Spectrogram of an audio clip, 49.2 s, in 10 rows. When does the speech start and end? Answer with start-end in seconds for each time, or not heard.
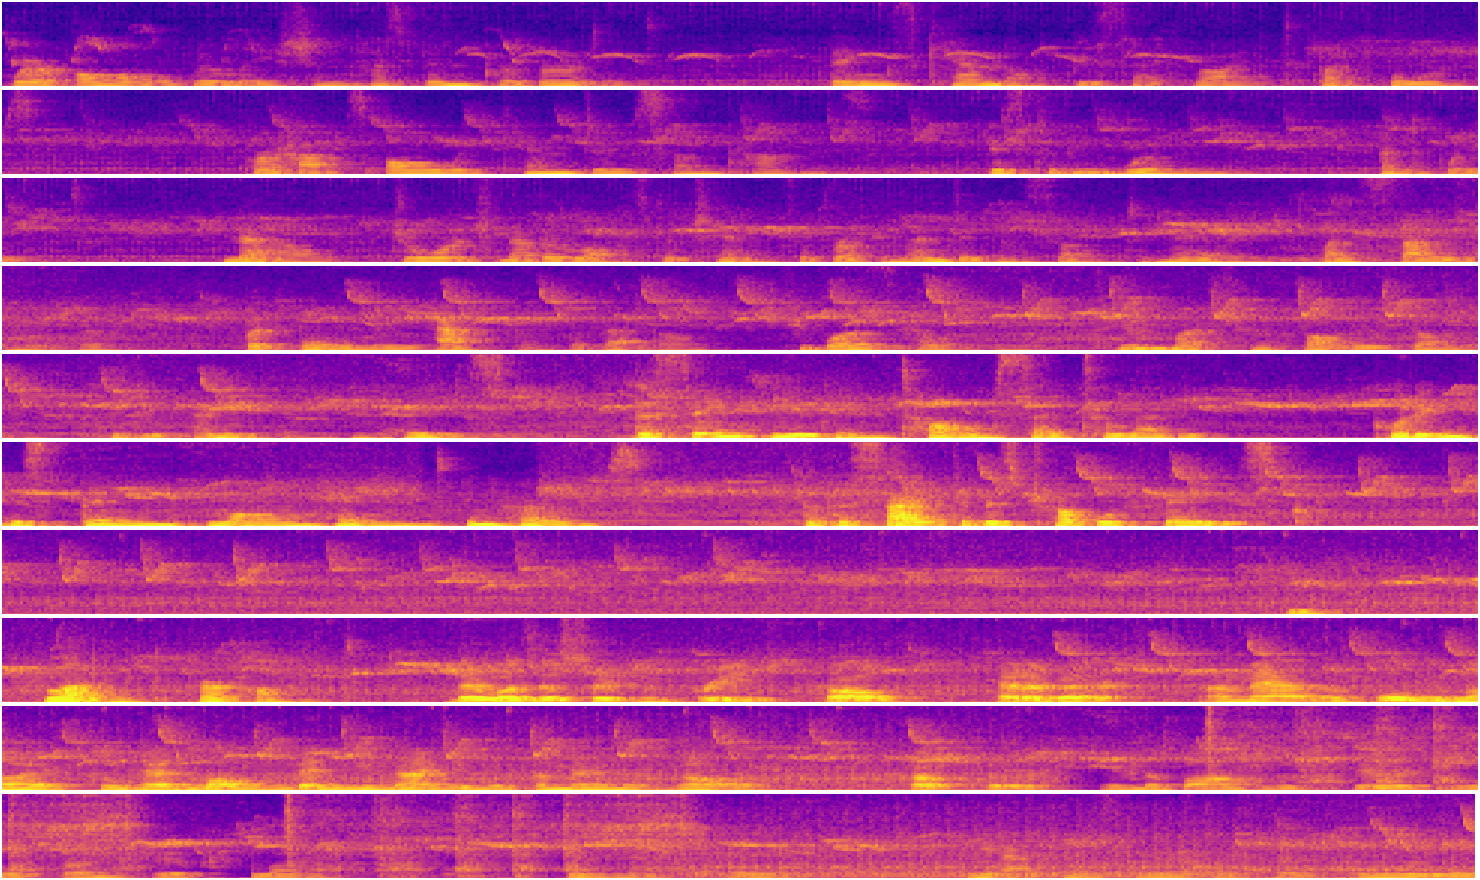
0.0-28.9, 33.8-45.5, 46.1-49.1.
